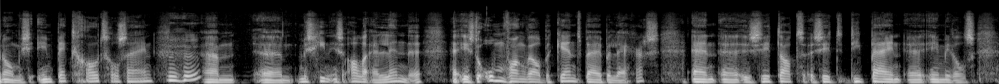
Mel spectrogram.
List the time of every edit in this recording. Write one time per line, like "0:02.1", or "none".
0:03.0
